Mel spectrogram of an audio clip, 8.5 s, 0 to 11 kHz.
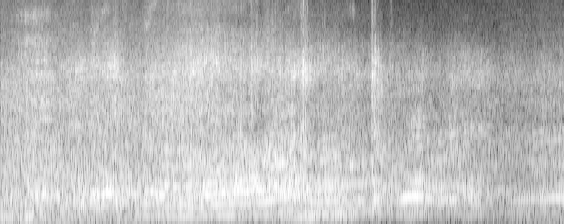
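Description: Mercedes-AMG GT63 S twin-turbo V8 with a decat exhaust running at low revs, its note rising and falling a little as it is blipped, with a couple of sharp cracks about four and a half and five and a half seconds in.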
